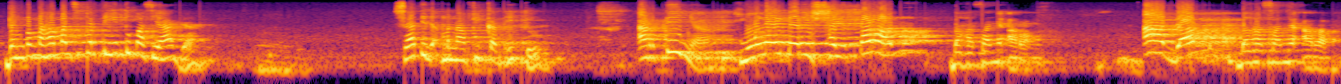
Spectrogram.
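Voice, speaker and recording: Guy giving a mosque lecture, high lively voice, asks questions then answers em, big echoey hall. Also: slight background noise. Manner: rhetorical questions, answers them himself. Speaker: religious teacher. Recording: dull echoey hall recording.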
